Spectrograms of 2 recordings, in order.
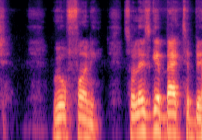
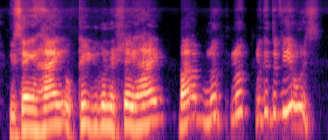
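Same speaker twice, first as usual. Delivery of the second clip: high coaxing pet voice, rising; sweet talk to a cat, much higher; 7 semitones higher than usual. Real, not acted. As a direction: coo at the cat to turn around.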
